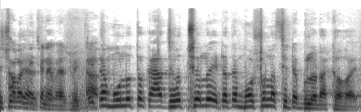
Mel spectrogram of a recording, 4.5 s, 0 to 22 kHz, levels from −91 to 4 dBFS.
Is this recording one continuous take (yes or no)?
yes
